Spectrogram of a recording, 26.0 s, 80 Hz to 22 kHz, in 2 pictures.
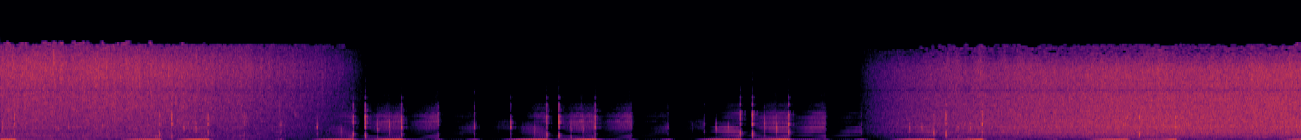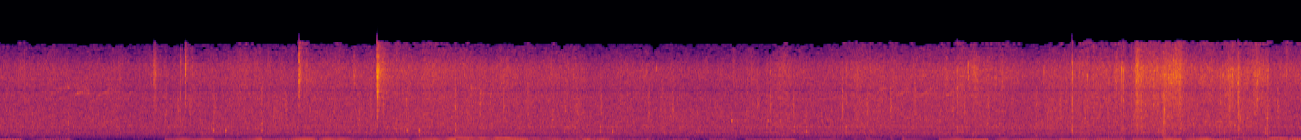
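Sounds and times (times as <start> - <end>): steady hiss: 0.0 - 3.2, 8.7 - 26.0
low sustained background music: 0.0 - 26.0.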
